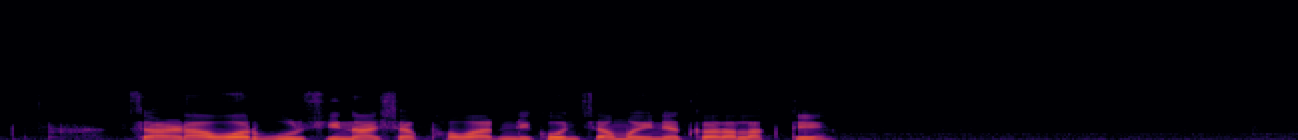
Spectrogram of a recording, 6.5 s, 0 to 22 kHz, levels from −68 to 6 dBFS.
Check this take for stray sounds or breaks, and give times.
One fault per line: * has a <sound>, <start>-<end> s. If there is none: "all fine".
all fine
